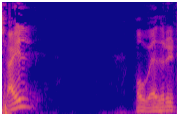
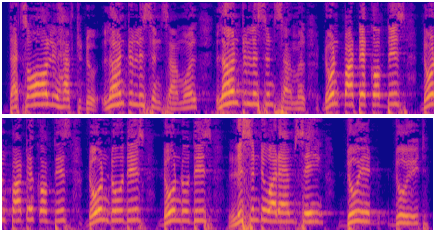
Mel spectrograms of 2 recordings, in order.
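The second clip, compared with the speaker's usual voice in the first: high, loud and pressing; preaching at full force; 11 dB louder than usual. Real, not acted. Preacher urging the congregation, high and loud. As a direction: hammer it home to the crowd.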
